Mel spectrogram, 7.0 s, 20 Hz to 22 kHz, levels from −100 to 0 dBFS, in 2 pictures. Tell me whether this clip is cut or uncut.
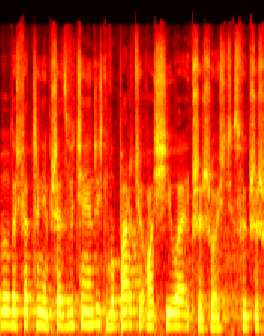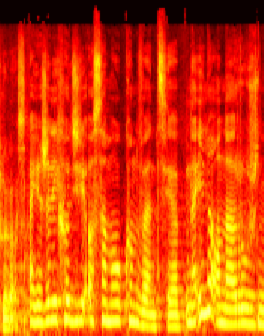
cut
